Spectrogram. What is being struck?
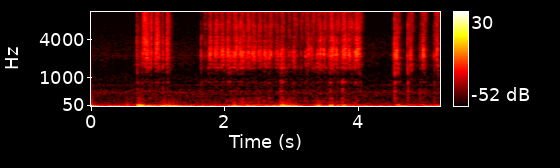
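Sheet of drawing paper with charcoal.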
